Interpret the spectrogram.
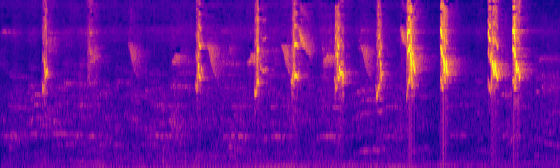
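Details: Black-winged myna giving a fighting-style rolling song. About ten sharp harsh notes rise in loudness over seven seconds above a steady low background hum.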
